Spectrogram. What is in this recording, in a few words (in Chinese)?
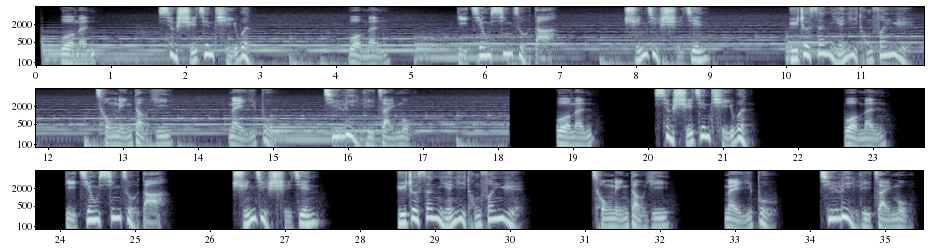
男 广告; 我们-向时间提问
